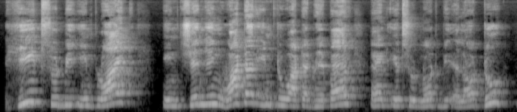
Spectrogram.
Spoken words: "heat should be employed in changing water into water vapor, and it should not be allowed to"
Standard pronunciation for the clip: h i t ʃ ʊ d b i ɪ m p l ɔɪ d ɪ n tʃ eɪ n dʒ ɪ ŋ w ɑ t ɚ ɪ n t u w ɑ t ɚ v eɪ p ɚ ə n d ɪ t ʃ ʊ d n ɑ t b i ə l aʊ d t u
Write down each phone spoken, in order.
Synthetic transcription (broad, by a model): h i t ʃ ʊ d b i ɪ m p l ɔɪ d ɪ n tʃ eɪ n dʒ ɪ ŋ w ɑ t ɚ ɪ n t u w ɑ t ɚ p eɪ p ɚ ə n d ɪ t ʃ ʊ d n ɑ t b i ə l aʊ d t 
